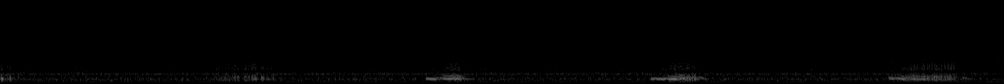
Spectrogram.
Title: TienTien is snoring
